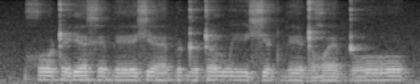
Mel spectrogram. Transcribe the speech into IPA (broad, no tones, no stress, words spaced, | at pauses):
xoːʈeɾʲɛ xebeːxʲɛːbʏ ɖʏʈ əl wiːxʲɛʈ beːɖəʁʷɛːbʈoː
